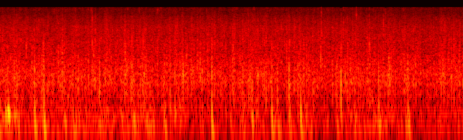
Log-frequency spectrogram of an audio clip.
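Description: Steady rain patters on a tent, a dense hiss dotted with countless sharp droplet ticks, holding an even level throughout with no voices.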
